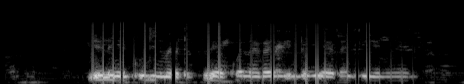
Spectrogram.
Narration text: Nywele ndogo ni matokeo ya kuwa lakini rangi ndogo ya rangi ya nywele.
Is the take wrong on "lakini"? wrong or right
wrong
